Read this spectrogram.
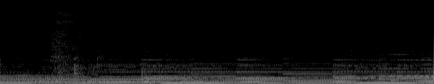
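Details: Sustained instrumental music with low held tones and a brief breathy burst plays throughout, with no animal voice.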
